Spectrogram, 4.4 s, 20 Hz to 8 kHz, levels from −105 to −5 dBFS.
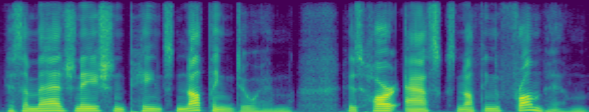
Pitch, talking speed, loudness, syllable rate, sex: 125 Hz, 165 wpm, -20 LUFS, 4.6 syllables/s, male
